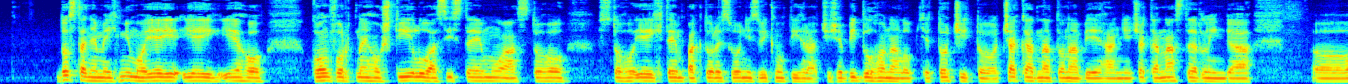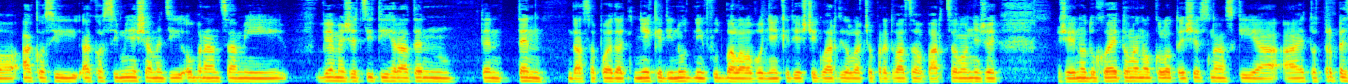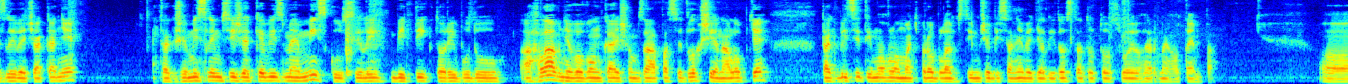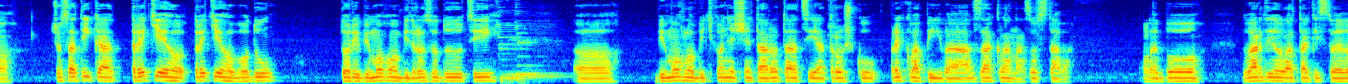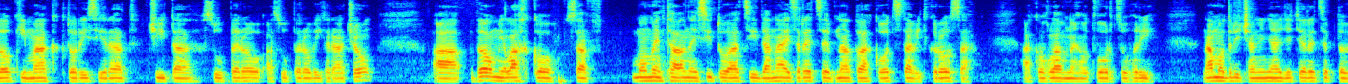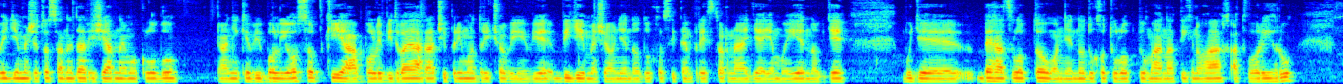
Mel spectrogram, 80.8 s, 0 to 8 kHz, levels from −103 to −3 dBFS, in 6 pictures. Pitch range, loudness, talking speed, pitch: 105-115 Hz, -28 LUFS, 165 wpm, 110 Hz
